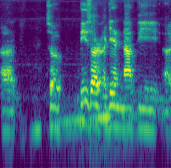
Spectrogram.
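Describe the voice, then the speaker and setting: Against noticeable background noise, a man talks at a fairly slow pace in a fairly low voice. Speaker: collectibles seller and live streamer. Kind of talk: live stream show-and-tell. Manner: halting, many filler words.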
